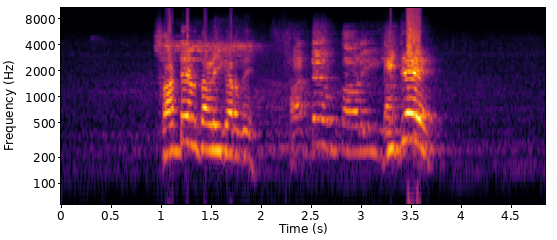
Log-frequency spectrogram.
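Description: A young man speaks loudly and with animation nearby.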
